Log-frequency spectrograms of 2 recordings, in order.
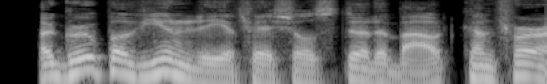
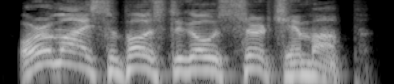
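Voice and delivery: demanding; 9 semitones higher than usual. Acted. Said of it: "Barris demanded".

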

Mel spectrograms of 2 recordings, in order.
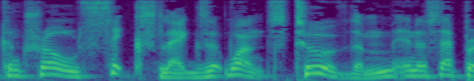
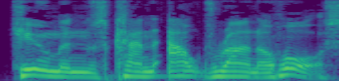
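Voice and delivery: ordinary delivery

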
